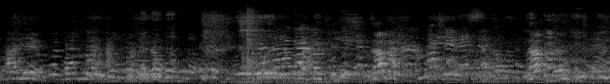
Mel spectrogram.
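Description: A crowd of children chattering and talking over one another, many voices at once.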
